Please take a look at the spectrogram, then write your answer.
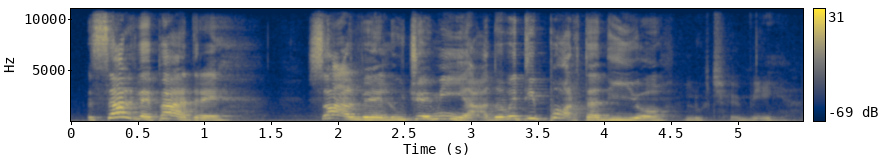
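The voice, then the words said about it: Put-on exaggerated Milanese accent. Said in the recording (Italian): “l'accento da imbruttito ... lui ce l'ha fortissimo l'accento ... Milano, uè”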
